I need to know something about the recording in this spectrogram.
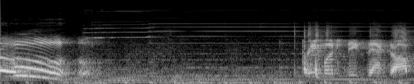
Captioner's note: REM-Pod beeping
